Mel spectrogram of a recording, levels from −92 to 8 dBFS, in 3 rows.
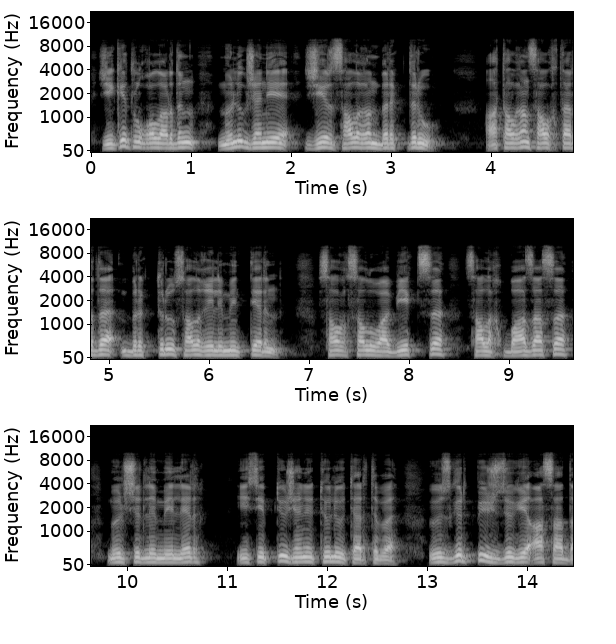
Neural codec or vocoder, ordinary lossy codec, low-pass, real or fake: none; none; 9.9 kHz; real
